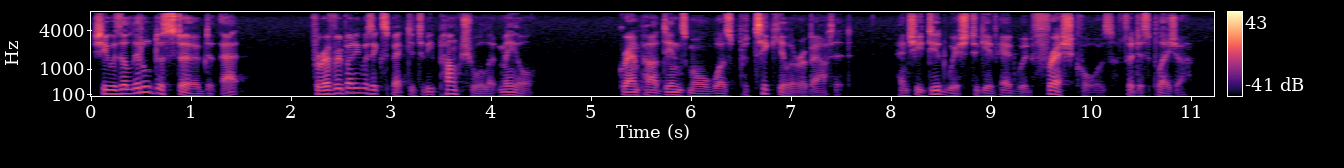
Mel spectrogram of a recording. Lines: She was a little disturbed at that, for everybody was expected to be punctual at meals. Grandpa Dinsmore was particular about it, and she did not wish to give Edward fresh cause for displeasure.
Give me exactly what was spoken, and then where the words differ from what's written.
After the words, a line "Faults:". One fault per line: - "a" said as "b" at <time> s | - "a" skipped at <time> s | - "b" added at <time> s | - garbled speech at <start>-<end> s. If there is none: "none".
She was a little disturbed at that, for everybody was expected to be punctual at meal. Grandpa Dinsmore was particular about it, and she did wish to give Edward fresh cause for displeasure.
Faults:
- "meals" said as "meal" at 4.1 s
- "not" skipped at 8.5 s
